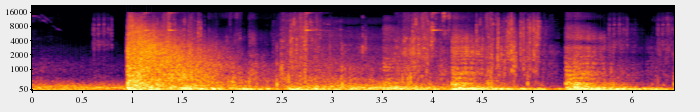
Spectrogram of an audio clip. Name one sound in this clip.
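A rifle fires sharp, booming shots that echo.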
